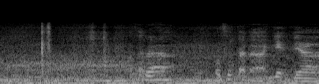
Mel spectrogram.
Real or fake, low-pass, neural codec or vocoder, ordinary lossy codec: fake; 7.2 kHz; autoencoder, 48 kHz, 32 numbers a frame, DAC-VAE, trained on Japanese speech; none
